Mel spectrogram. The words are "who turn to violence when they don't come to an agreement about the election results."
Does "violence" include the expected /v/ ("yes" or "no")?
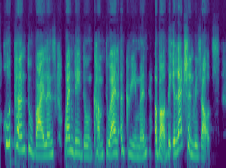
yes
